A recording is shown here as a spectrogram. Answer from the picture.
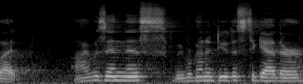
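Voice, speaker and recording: A woman's voice carries noticeable echo from the room. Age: 60s. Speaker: domestic abuse survivor. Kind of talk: testimony.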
